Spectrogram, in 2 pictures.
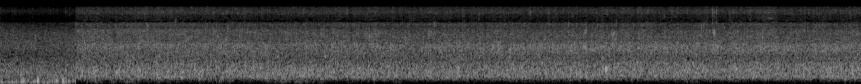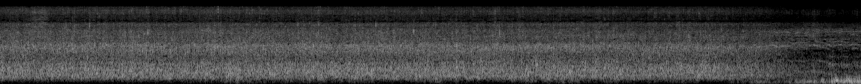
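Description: Shallow, fast river water rushing and splashing over stones, a steady even roar of moving water that eases near the end.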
